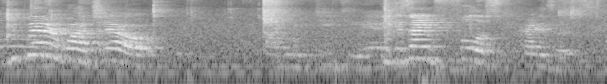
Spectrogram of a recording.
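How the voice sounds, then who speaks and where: A woman's voice: sits high, very animated, slow, a crowd in the background. A woman playing general manager in a live wrestling promo, taunting and sarcastic. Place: small indoor wrestling venue with audience. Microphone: far camera. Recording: very echoey room, far camera, loud noise.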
